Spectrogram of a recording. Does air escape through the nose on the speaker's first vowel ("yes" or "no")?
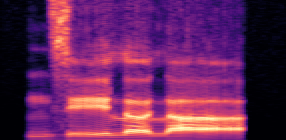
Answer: no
